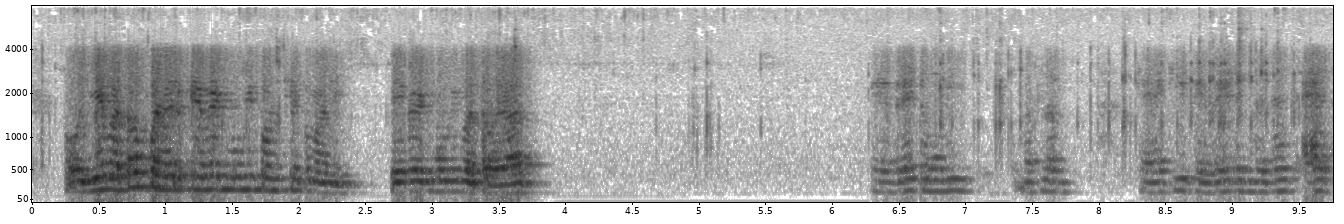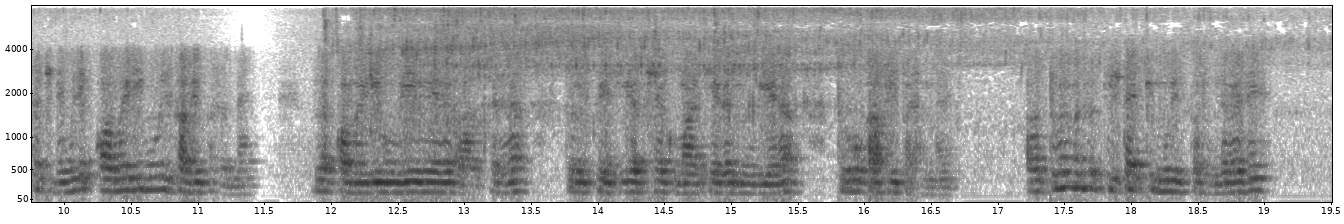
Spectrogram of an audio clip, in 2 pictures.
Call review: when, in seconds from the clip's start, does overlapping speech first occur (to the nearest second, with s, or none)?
none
